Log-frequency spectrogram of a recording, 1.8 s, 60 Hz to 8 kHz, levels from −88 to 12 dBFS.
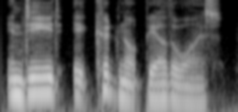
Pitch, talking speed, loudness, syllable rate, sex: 115 Hz, 200 wpm, -17 LUFS, 6.3 syllables/s, male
